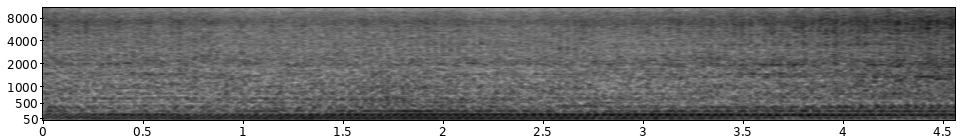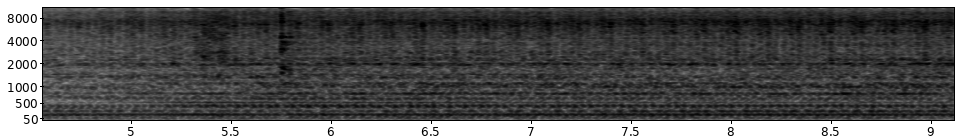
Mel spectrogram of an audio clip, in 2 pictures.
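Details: 2008 Mitsubishi Caterpillar 5000 lb dual-fuel forklift during pre-delivery inspection, running on gasoline: steady even idle, low hum picking up slightly and holding, no knocks or misses; normal idle.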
